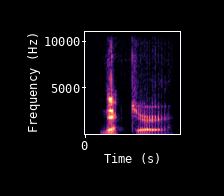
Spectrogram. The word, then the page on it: nectar: American English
